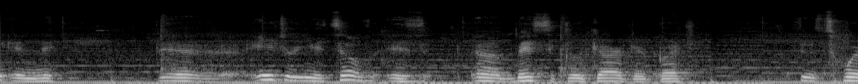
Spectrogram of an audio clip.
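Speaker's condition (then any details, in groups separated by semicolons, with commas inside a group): Traumatic brain injury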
